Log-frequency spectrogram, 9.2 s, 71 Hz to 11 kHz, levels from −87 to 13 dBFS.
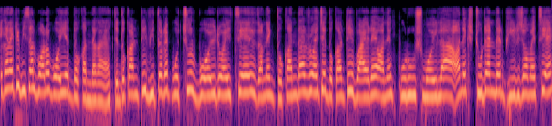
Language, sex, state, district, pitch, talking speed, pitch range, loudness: Bengali, female, Jharkhand, Sahebganj, 255 Hz, 170 wpm, 240-280 Hz, -11 LUFS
